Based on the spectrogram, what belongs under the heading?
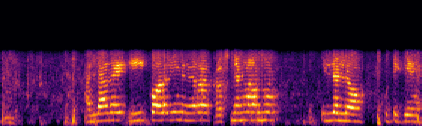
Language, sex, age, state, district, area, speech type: Malayalam, female, 60+, Kerala, Thiruvananthapuram, urban, conversation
